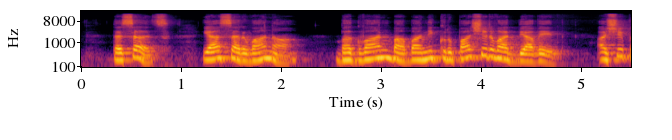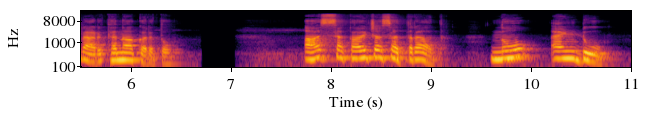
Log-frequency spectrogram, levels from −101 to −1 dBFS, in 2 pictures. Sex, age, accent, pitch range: female, 40-59, native, 195-250 Hz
